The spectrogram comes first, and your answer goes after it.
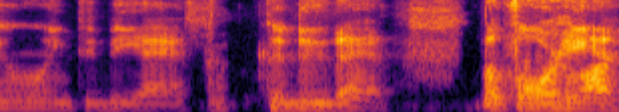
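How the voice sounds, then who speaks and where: This man has a Southern US accent and a bright, sharp tone. He keeps a moderate pace with ordinary pitch variation. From Louisiana, Shreveport. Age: old. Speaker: rock singer. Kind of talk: casual interview chat.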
